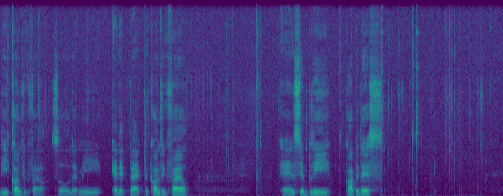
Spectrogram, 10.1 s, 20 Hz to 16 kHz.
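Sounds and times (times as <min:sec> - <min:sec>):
computer keys clicking: 0:02.6 - 0:06.2, 0:06.8 - 0:09.9.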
